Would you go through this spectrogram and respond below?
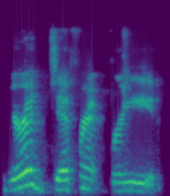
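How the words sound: It is said in a disparaging, critical tone. The speaker means it as a put-down.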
